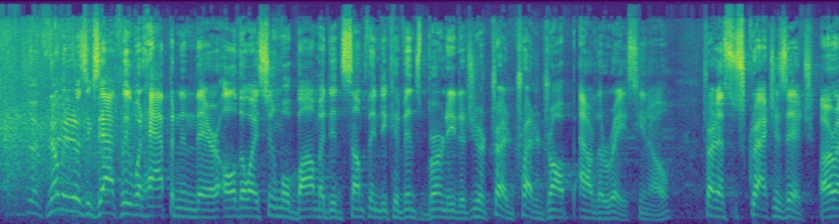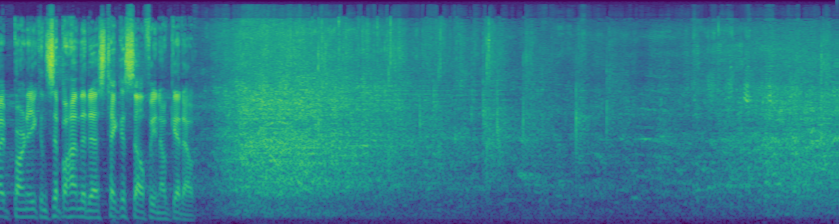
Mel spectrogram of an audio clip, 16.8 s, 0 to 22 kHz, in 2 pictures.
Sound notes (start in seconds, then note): 10.4 laughter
